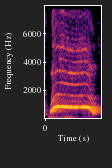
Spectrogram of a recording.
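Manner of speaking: very high, loud shouted whoop; cheerleader whoop. Shown as a demonstration. Coach showing her extrovert energy, whooping loudly. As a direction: let out a big cheer. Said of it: "I demonstrate like this".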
